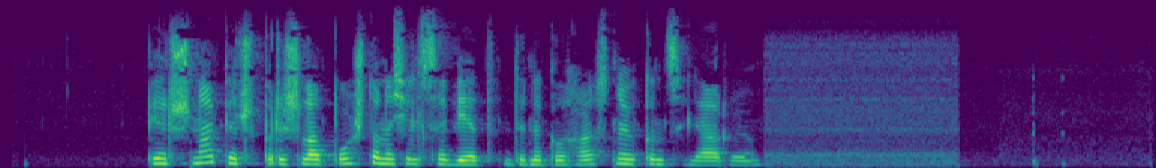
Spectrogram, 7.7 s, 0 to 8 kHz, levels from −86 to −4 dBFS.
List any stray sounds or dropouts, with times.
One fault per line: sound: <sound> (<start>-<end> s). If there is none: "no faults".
no faults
